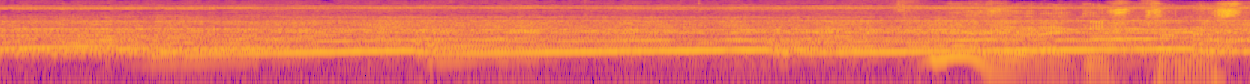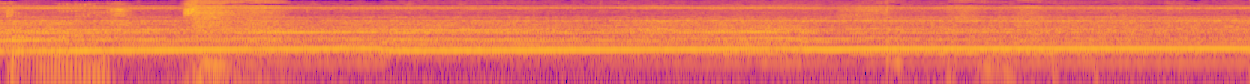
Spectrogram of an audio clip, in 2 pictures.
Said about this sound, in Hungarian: Jó, még egyszer, nehogy lefulladjon, és akkor most rányomok a gázra.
